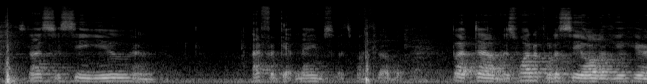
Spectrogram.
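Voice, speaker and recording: Hoarse chatty older woman lecturing. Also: low-pitched. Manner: chatty, animated, gestures a lot. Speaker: guest lecturer. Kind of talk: informal public talk. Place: community meeting room. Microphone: stand mic at a podium. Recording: roomy hall sound, distant mic, audible hiss.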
